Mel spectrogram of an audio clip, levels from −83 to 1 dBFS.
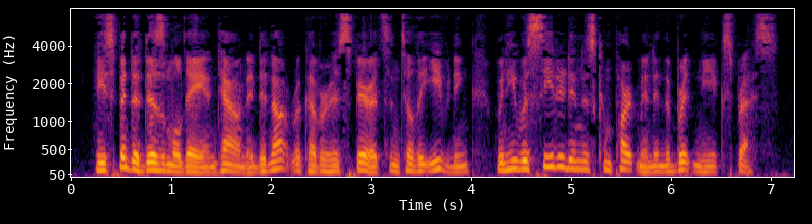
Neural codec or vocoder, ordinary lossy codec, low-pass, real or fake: vocoder, 44.1 kHz, 80 mel bands, Vocos; MP3, 32 kbps; 7.2 kHz; fake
